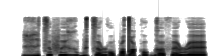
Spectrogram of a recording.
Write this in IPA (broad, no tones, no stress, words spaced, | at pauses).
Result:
ɣit͡sɘ feɣɨbɨt͡sɐ ɹɔpudˤako ɡɐθɛ ɹɛ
